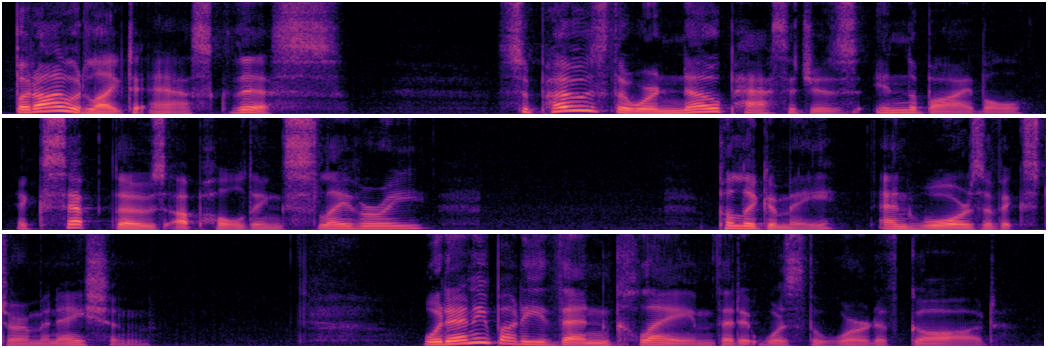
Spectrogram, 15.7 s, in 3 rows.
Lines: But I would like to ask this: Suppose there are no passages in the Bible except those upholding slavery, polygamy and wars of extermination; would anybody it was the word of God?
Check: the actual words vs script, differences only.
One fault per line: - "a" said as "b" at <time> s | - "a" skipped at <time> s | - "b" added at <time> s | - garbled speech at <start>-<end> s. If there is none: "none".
- "are" said as "were" at 3.1 s
- "then claim that" added at 13.1 s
